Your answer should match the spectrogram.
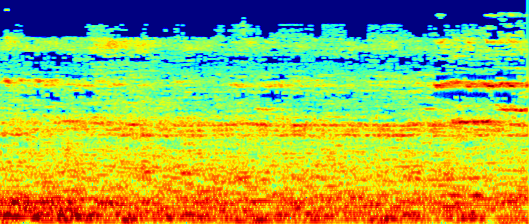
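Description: A steady, dense rumble of a train station fills the space, with low mechanical drone and faint high metallic whining from rail cars running continuously throughout, no distinct voices.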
